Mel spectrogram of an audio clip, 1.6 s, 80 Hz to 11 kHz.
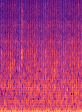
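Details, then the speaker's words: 1951 Caterpillar D2 crawler diesel after first start: slow loping idle with heavy even thumps near stalling; engine shuts off before reaching low idle detent, low idle set too low, fixed by turning low idle screw. "Let's check low idle. Okay, we're shutting off before we hit that detent. I know just how to fix it."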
